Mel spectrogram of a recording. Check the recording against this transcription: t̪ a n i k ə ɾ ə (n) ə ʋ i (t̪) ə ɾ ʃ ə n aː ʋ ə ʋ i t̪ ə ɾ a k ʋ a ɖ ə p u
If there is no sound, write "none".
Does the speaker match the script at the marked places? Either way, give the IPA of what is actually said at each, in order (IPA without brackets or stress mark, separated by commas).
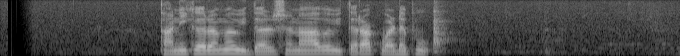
m, d̪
